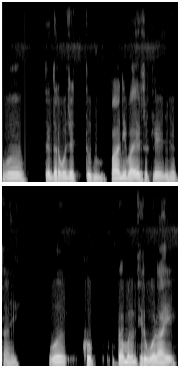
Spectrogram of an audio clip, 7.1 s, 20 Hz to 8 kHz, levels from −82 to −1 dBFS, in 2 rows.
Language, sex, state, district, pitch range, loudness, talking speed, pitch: Marathi, male, Maharashtra, Pune, 120-125 Hz, -18 LUFS, 110 wpm, 120 Hz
